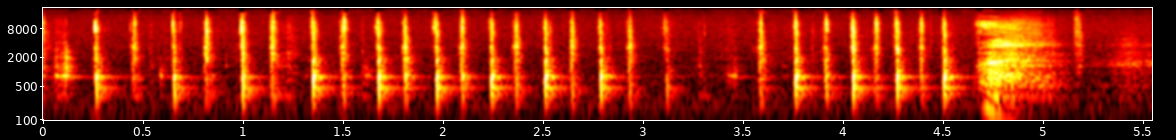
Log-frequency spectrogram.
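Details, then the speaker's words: 2012 BMW 650, 4.4 L N63 twin-turbo V8, with engine silent: crisp metallic clacks about five a second as cylinder 7's connecting rod is moved; heat-discolored rod, visible bearing shell, rod knock from a loose rod bearing. "that rod is the one making our noise that is the rod knock that guy right there"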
